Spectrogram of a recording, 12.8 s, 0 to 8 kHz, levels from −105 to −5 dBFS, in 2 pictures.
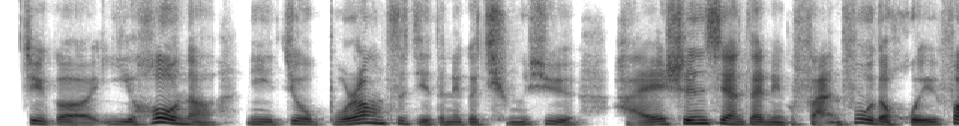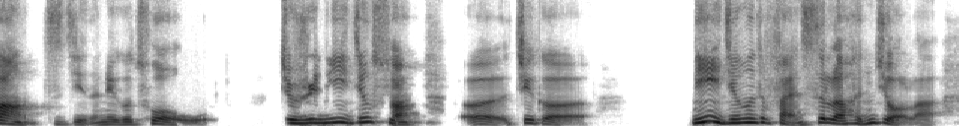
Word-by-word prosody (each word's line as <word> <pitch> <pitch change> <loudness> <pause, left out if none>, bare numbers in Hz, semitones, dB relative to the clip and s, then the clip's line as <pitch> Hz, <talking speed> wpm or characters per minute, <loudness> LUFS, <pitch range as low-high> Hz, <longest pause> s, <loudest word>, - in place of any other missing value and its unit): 这 185 -3 -1
个， 140 -7 -2
以 150 -1 -7
后 230 - +4
呢， 135 -6 -5 0.2
你 150 -1 -6
就 160 +4 -4
不 145 +1 -6
让 220 +3 +4
自 195 -2 -7
己 140 -5 -7
的 130 - -9
那 140 - -5
个 145 - -5
情 135 -1 -6
绪 140 -4 -6 0.2
还 130 +6 -2
深 195 +5 +4
陷 195 -6 +2
在 150 -1 0
那 135 -2 -3
个 140 - -15
反 135 - -3
复 220 - 0
地 150 -6 +3
回 135 +1 +1
放 135 -2 +5
自 150 - -11
己 135 -1 -8
的 - - -11
那 140 0 -4
个 145 +1 -3
错 135 - -1
误。 420 -1 -9 0.4
就 215 - +3
是 205 - +2
你 225 +2 +2
已 - - +3
经 270 +5 +1
想 280 - 0 0.3
呃， - - -3
这 220 - -2
个， 320 +7 -4 0.7
你 235 - +7
已 290 -2 +7
经 240 +2 +4
反 255 -4 -2
思 250 - +2
了 215 -7 +5
很 195 +4 -1
久 230 - +2
了， - - -6
160 Hz, 245 characters per minute, -22 LUFS, 140-225 Hz, 0.7 s, 你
